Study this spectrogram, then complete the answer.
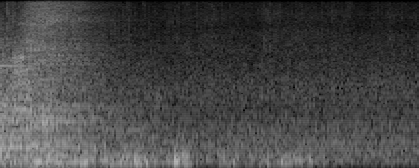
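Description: Wind gusts across a harbour at the start of an open-water swim race, a loud broadband rush buffeting the microphone, strongest at first and easing to a steady blustery roar.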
